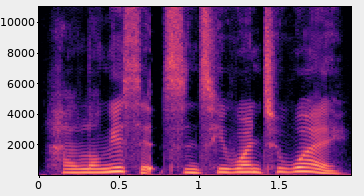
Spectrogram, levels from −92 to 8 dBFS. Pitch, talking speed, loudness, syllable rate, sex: 215 Hz, 245 wpm, -15 LUFS, 6.1 syllables/s, female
